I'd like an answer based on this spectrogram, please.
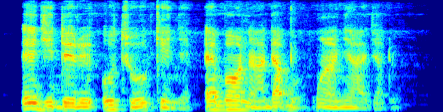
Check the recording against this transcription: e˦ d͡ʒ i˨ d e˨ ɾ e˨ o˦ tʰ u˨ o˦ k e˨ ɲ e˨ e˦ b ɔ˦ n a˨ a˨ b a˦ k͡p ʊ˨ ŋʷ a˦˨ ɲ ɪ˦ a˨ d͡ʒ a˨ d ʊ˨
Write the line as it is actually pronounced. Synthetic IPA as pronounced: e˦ d͡ʒ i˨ d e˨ ɾ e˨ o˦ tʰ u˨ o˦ k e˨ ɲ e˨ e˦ b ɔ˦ n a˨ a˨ d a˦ k͡p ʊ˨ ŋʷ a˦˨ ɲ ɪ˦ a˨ d͡ʒ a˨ d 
